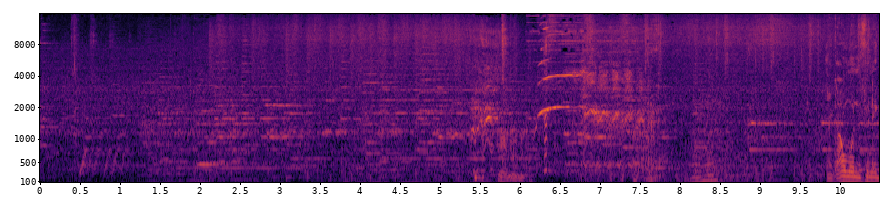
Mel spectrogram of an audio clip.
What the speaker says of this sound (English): Is that a damn horse?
